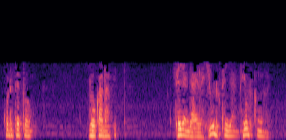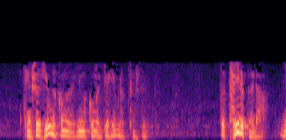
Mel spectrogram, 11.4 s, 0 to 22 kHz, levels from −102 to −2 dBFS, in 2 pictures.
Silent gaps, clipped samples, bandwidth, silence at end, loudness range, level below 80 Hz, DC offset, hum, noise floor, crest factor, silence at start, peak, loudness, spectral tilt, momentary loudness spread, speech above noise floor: none; under 0.1%; 3.6 kHz; 0 s; 6 LU; -66 dBFS; under 0.1%; none; -62 dBFS; 22 dB; 0.1 s; -2 dBFS; -22 LUFS; -13 dB/octave; 20 LU; 40 dB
